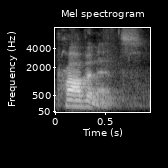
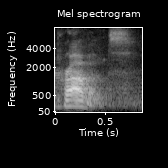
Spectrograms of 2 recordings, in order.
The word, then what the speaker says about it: province: be stumbling over and calling it provenance and there's no deal and the word province and it really annoys it's really annoying I don't know to the point where it's like I shouldn't be annoying me that much when somebody mispronounces something but it's so blatantly so blatantly wrong province of stuff here are all VI NCE there is no D in it so it comes up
